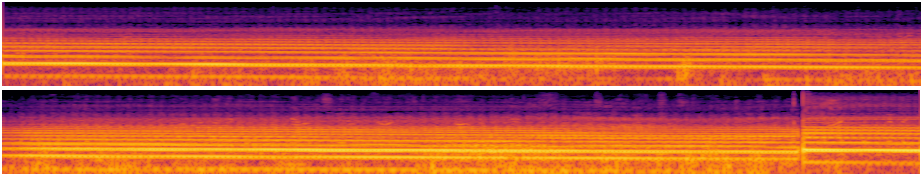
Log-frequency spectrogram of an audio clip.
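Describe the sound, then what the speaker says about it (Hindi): A long, steady air raid siren wails continuously at ITO, Delhi, with rich harmonic tones, rising in intensity partway through and holding loud to the end, with a brief jump near the finish. "अगर आपको भी आपके आसपास सायरन बजता हुआ सुनाई दे"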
